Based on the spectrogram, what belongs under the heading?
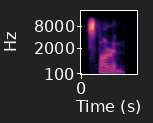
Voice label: "sporran", Indian

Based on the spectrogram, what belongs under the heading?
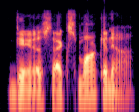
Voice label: "deus ex machina", American

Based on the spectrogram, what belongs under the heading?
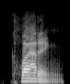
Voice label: "cladding", American

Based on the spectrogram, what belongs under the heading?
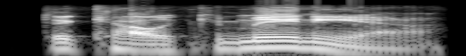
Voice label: "decalcomania", American

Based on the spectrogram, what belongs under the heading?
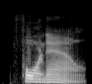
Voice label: "foreknow", American

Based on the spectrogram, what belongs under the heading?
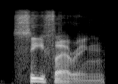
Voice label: "seafaring", British

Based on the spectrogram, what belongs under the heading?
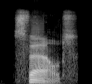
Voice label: "svelte", British

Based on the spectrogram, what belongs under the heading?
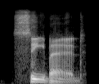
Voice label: "seabed", British

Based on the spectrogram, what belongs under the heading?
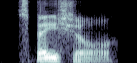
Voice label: "spatial", British

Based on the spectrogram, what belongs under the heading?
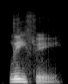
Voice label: "leafy", American

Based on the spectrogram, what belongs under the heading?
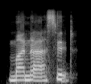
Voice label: "monoacid", Indian

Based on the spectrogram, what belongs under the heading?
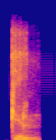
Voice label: "kiln", Indian

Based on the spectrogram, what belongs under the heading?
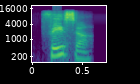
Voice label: "facer", Indian

